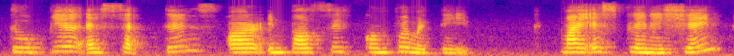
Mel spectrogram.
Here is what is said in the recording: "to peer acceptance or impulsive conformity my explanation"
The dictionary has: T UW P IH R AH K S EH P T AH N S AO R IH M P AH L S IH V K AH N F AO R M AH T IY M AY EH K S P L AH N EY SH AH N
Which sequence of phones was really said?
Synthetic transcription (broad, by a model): T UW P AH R AH K S EH P T AH N S AO R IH M P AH L S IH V K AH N F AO M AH T IY M AY EH K S P L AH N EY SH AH N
